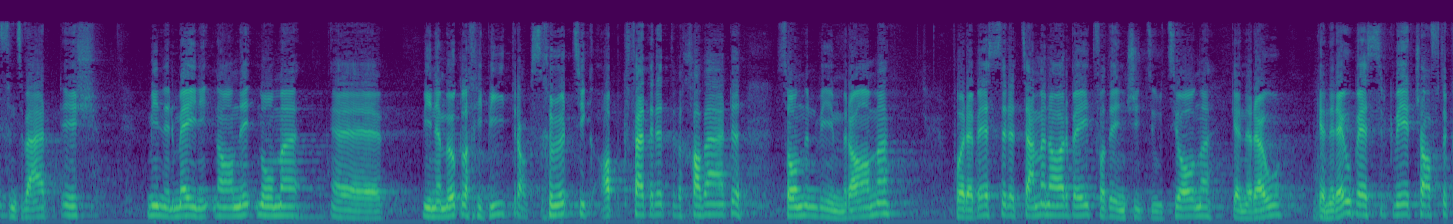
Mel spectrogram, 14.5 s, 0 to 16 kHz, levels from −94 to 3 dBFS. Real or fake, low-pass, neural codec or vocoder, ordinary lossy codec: real; 10.8 kHz; none; none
